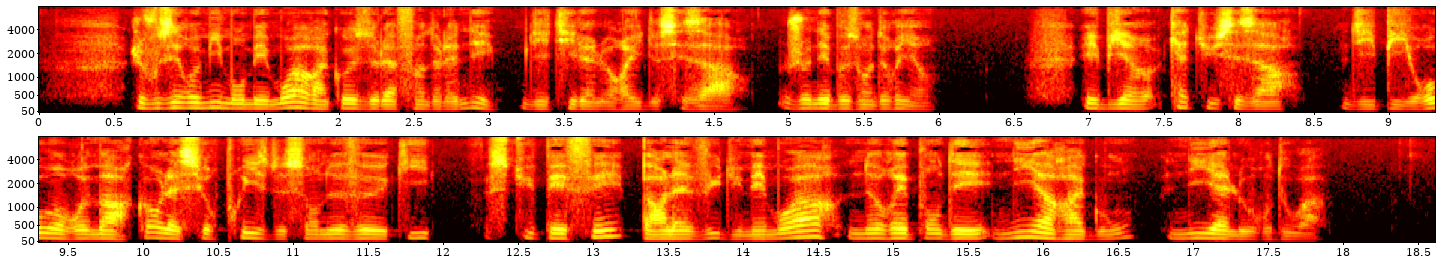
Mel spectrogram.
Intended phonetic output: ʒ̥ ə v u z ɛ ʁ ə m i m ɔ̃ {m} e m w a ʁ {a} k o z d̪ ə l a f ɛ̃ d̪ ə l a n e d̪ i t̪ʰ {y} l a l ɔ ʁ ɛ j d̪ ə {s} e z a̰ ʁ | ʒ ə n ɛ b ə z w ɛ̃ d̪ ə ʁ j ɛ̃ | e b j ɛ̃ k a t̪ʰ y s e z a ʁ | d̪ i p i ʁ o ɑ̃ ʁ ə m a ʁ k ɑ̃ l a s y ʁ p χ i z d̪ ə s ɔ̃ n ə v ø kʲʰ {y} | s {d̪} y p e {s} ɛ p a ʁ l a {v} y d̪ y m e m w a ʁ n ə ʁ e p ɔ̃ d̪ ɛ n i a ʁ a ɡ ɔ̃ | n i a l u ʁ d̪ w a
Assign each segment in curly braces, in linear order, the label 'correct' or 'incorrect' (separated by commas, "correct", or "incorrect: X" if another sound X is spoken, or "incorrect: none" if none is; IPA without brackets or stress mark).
correct, correct, incorrect: i, correct, incorrect: i, incorrect: t̪, incorrect: f, correct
